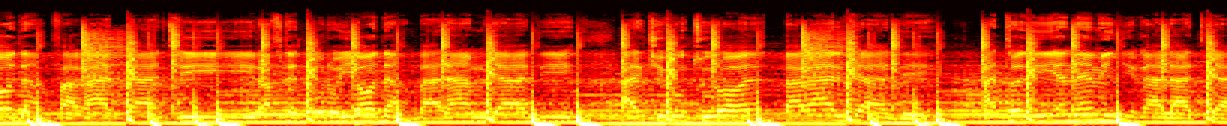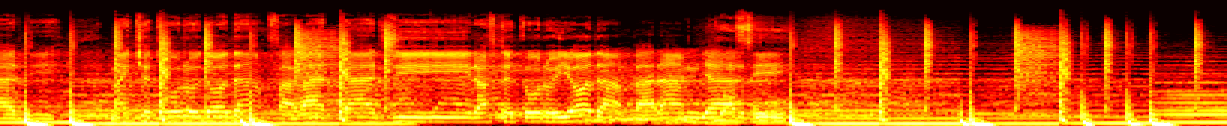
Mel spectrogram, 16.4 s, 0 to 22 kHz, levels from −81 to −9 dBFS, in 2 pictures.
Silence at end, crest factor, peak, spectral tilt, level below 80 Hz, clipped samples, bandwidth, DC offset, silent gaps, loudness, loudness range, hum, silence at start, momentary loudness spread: 0 s; 12 dB; 0 dBFS; -4.5 dB/octave; -14 dBFS; under 0.1%; 13.5 kHz; under 0.1%; none; -13 LUFS; 3 LU; none; 0 s; 6 LU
